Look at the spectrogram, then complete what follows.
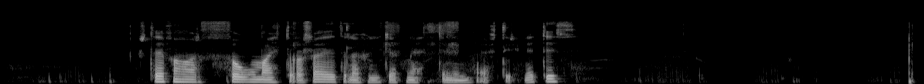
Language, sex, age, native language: Icelandic, male, 40-49, Icelandic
